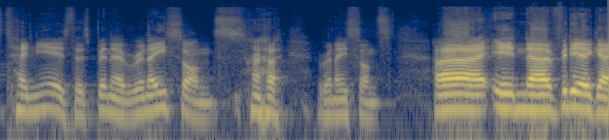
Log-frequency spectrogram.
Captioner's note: laugh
